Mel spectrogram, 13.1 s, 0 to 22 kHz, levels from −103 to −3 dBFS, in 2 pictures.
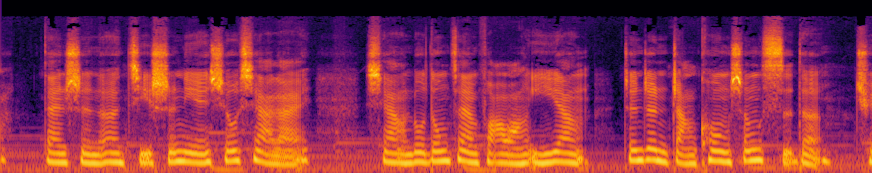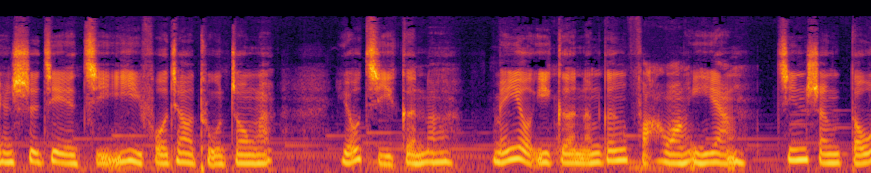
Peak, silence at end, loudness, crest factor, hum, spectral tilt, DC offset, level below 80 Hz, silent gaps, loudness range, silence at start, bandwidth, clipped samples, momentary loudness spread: -2 dBFS; 0 s; -17 LUFS; 16 dB; none; -4 dB/octave; under 0.1%; -44 dBFS; none; 3 LU; 0 s; 15.5 kHz; under 0.1%; 9 LU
